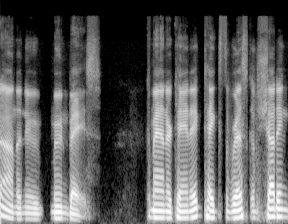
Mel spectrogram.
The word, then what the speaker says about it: Koenig: It's Koenig.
